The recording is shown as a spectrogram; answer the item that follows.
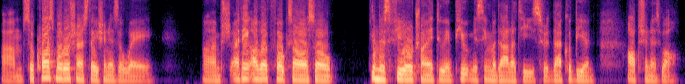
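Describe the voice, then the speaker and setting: Man, seminar speaker, quick think-aloud answers, dry close sound. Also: medium pitch, steady tone, darkish tone, dry recording. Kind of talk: academic Q&A.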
